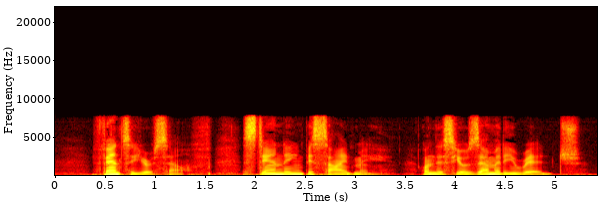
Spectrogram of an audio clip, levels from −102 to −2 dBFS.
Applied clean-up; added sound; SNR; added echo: none; none; none; none.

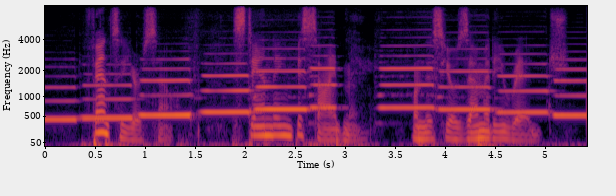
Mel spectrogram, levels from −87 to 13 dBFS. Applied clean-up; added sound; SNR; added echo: none; Wind instrument, woodwind instrument; -4 dB; none.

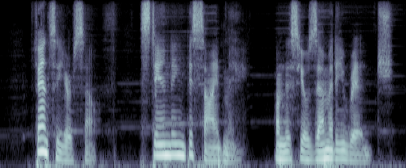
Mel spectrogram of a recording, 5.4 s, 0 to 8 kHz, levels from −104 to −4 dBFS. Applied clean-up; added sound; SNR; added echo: neural mask model DeepFilterNet 3.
